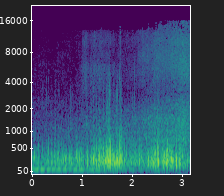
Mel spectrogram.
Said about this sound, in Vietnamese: Càng đi ra đất liền, tiếng sóng vỗ mạnh hơn, tiếng nói cười ít dần.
